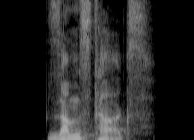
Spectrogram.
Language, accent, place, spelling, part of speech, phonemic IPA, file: German, Germany, Berlin, samstags, adverb, /ˈzamsˌtaːks/, De-samstags.ogg
- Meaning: 1. on Saturdays, every Saturday 2. on (the next or last) Saturday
